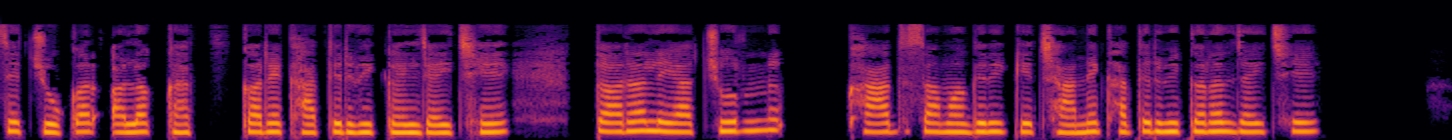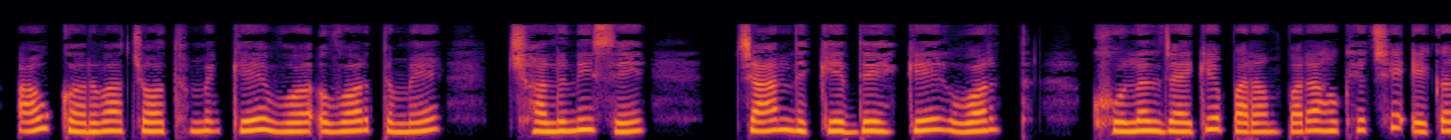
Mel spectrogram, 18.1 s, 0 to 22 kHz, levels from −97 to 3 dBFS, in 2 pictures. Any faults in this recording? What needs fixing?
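Throughout, the speech has nothing above 10.5 kHz, which likely points to low-bitrate audio saved at a high bitrate: a roughly 32 kbit/s Vorbis source re-encoded as MP3. Go back to the original recording instead of this re-encode.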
